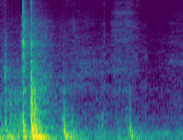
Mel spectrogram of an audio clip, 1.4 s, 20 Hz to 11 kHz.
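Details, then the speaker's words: 2026 Tesla Model Y upper door panel: dull hollow plastic thumps, three or four in quick succession, as trim panel clips knock against the door's structural metal over bumps; fixed by adding foam tape at the contact points. "This is kind of like the structure part of the door, okay? So, it's hitting it's hitting here. That's the noise."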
